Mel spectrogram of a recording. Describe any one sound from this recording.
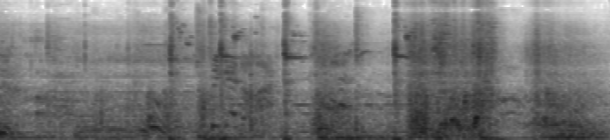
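An arrow is loosed from a bow with a sharp twang.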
